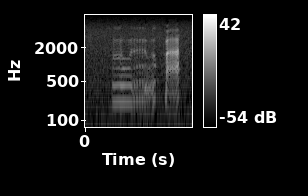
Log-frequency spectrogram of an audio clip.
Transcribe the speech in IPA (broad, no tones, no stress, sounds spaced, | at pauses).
l u r ṵ l k͡p a̰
